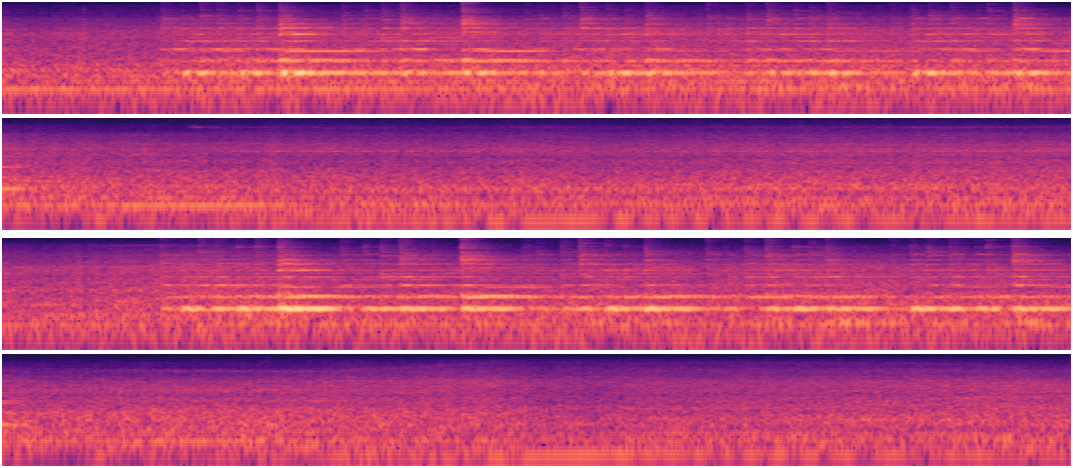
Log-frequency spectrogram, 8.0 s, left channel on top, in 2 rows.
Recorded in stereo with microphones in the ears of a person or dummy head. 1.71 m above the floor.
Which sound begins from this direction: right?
Dishes clattering, at 0.6 s.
